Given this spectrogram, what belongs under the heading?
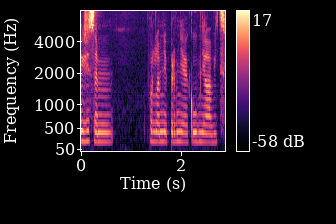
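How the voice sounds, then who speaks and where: A woman talks at a moderate pace and medium pitch. Her tone is dark and mellow. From Czech Republic. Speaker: professional runner. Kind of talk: casual interview.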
